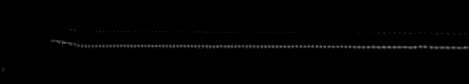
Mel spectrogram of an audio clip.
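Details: Male Malinois Waterslager canary kept by a breeder in Turkey, delivering a long, even, rapid rolling trill on one steady pitch after a brief pause.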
